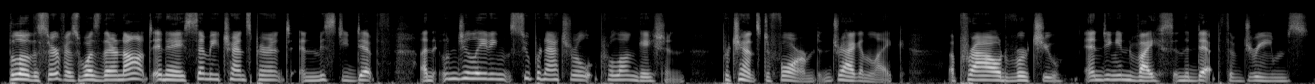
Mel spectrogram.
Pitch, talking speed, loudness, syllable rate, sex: 195 Hz, 145 wpm, -21 LUFS, 5.0 syllables/s, female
